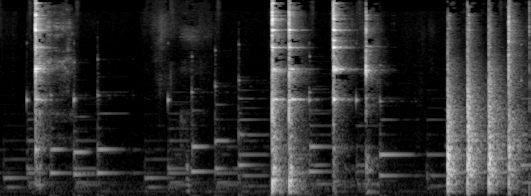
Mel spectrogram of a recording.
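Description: Metal spoon clinking against a bowl while mashing cooked sweet potato, with scattered sharp clinks and a quick run of clinks near the end, over background music.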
